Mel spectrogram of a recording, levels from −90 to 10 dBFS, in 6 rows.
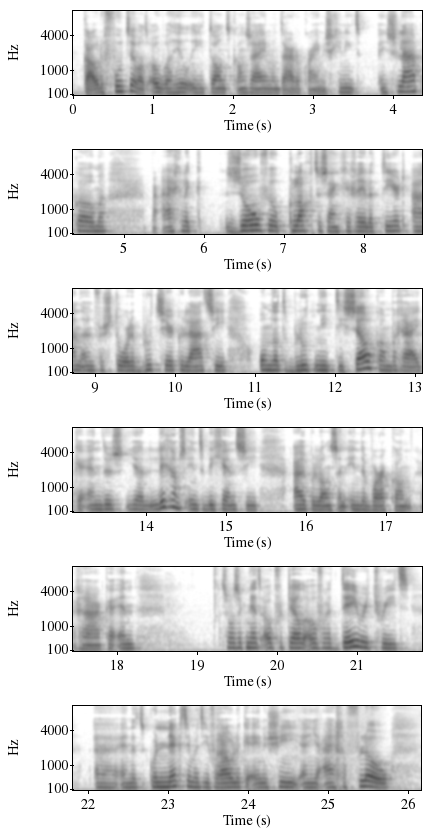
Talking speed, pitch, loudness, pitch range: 160 wpm, 170 Hz, -31 LUFS, 160-185 Hz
